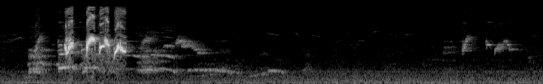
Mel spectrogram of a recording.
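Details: Red-whiskered bulbul delivering a loud, quick four-note burst early on, trailing into softer slurred whistles and a few faint chirps later.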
